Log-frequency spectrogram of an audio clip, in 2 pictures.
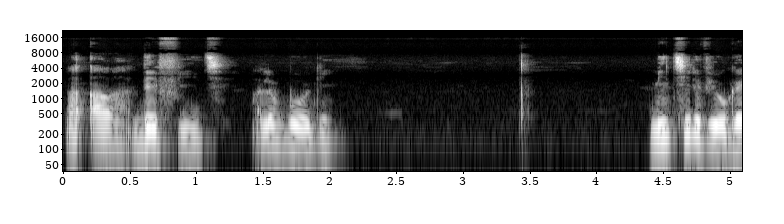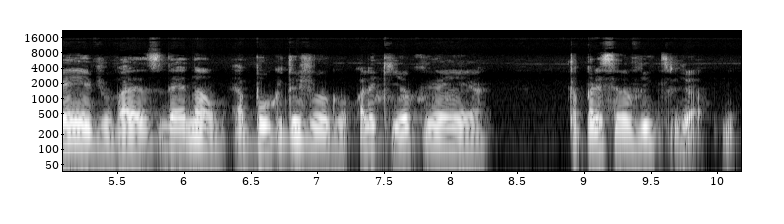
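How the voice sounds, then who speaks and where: A man's voice: medium pitch, moderate pace, long pauses, mellow, husky. A Brazilian man giving casual, slangy commentary on gameplay. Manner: slangy, informal. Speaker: gaming channel host. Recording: muffled lo-fi voice recording.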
